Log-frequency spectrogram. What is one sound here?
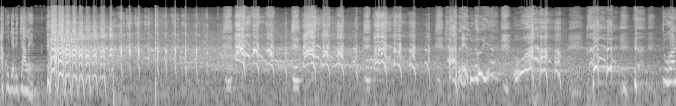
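A large crowd laughs loudly.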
